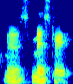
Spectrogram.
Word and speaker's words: Mestre: Am I pronouncing that correctly? Yeah, mystery. Yeah. Mestre.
